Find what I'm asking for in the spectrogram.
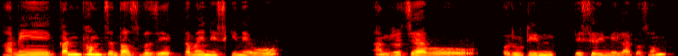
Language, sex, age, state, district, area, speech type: Nepali, female, 60+, West Bengal, Alipurduar, urban, spontaneous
